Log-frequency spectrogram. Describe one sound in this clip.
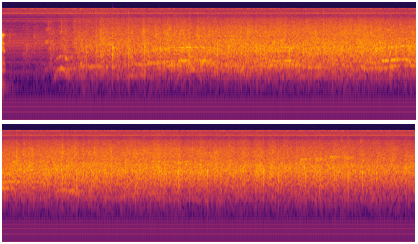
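A large crowd applauds and cheers in a large echoing hall.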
